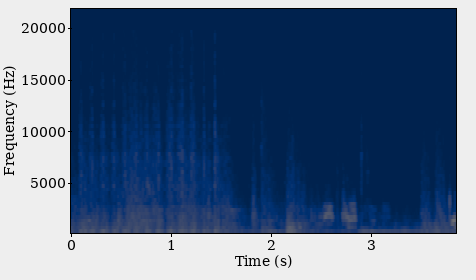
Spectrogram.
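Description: Browning light machine guns and rifles fire in the strategy video game Company of Heroes 2. Quiet bursts of gunfire crackle over a steady battlefield rumble, and a brief higher-pitched tone cuts in near the end.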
